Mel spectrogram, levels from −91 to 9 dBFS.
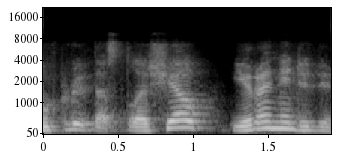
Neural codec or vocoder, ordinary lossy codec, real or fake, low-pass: codec, 16 kHz, 0.5 kbps, X-Codec, HuBERT features, trained on LibriSpeech; Opus, 32 kbps; fake; 7.2 kHz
